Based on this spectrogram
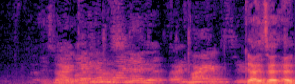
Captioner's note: reporters chatter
